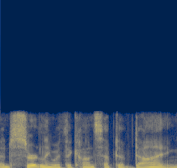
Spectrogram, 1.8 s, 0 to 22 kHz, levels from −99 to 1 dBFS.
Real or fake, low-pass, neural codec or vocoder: real; 7.2 kHz; none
